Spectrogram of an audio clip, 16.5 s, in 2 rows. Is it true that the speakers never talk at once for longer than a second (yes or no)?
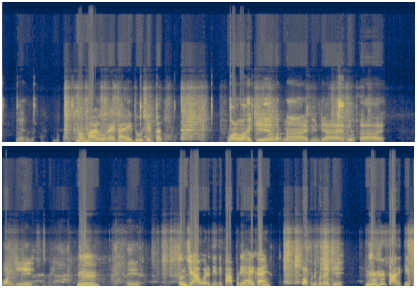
no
